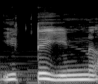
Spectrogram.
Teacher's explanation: நாவின் நுனி பகுதியானது அன்னத்தின் நுனிப்பகுதியை தொடுவதால் பிறக்கின்றன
